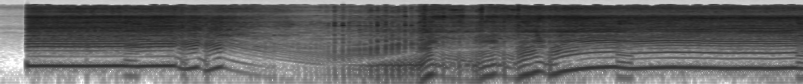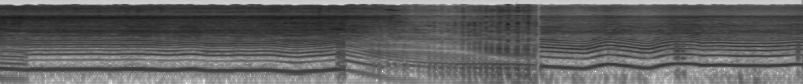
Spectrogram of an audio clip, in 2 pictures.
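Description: Echo two-stroke chainsaw at full throttle, cutting low into a standing tree's trunk. The engine note sags and recovers about two seconds in, then holds lower and steady through a long stretch of cutting. It drops again near the end and comes back with a wavering pitch.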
